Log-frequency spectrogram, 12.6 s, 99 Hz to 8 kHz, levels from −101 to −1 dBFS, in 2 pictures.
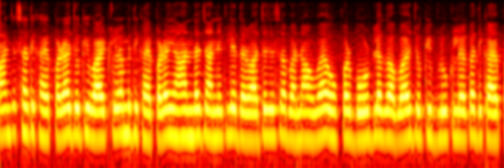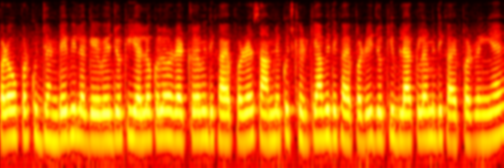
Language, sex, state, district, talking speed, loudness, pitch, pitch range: Hindi, female, Bihar, Bhagalpur, 335 wpm, -18 LUFS, 220 Hz, 210-225 Hz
